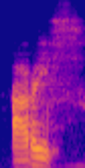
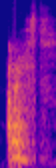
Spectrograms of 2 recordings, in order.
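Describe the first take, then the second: First: It is said as a plain call. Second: It is said sharply with an angry tone. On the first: The speaker is calling someone. "Manggil ya" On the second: The speaker is angry. "sadis tuh ya, pedes, marah berarti kan"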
